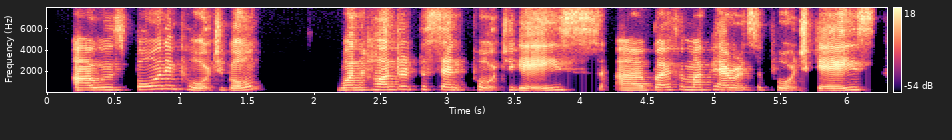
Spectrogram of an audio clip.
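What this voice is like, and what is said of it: British English accent. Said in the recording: “I know that you have a British accent”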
